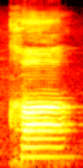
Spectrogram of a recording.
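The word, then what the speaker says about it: خ: আর এটা আপনার মনে হবে যে আওয়াজটা গালের মধ্যে থেকে আসতেছে। গলার ভিতর থেকে। খ খ এভাবে এরপরে যে অক্ষরটা আছে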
